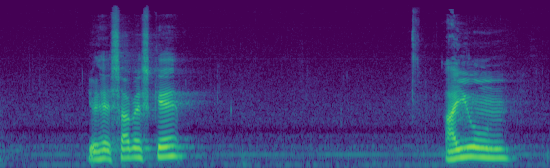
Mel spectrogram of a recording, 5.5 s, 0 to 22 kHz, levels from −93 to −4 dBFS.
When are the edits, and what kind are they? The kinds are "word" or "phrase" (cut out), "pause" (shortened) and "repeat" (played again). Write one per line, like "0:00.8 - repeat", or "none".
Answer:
none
